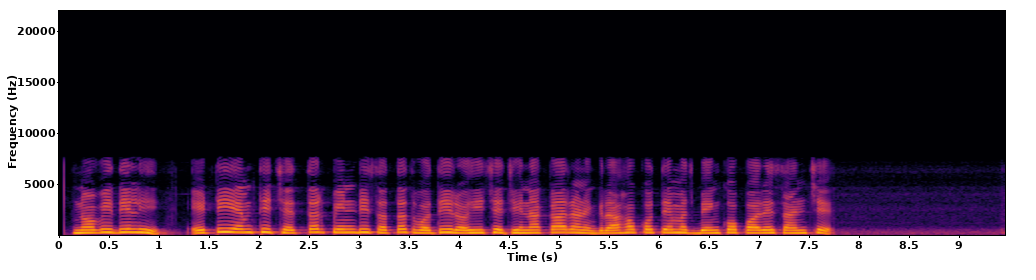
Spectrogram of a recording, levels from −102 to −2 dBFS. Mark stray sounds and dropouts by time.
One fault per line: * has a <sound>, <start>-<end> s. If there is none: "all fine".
all fine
